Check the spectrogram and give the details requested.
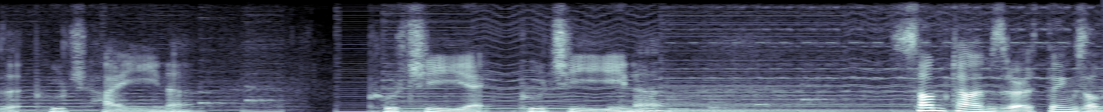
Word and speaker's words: Poochyena: another Poochyena Poochyena I've always been kind of confused by the pronunciation of that cuz I've always said Poochyena but I later realized that it was like a hyena it was like a play on hyena so like is it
